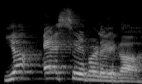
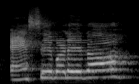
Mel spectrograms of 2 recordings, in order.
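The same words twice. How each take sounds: First: या ऐसे बढ़ेगा with ऐसे hit hard and a falling end; second option, punched. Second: ऐसे बढ़ेगा drawn out slowly, higher and louder; first option stretched out. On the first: Teacher sets the second way against the first, loud on ऐसे. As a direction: hit ऐसे loudly, then let the line drop. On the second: Teacher shows students the first way the lungs grow, slow and loud. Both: Shown as a demonstration. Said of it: "lungs का volume कैसे बढ़ेगा?".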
